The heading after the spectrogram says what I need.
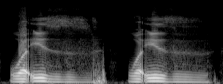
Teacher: Maka huruf dzal itu tidak boleh ada nafas yang dikeluarkan.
